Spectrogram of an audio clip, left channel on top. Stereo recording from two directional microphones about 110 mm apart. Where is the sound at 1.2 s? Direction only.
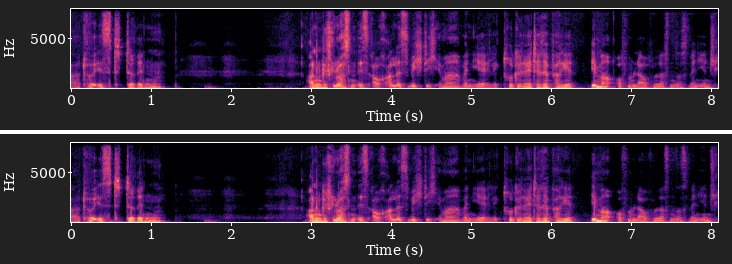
20° right (ahead or behind).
